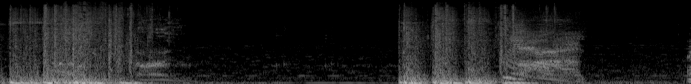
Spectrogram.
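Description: Bursts of gunfire from Space Wolves units firing armor-penetrating rounds in the Warhammer 40,000: Sanctus Reach strategy game, two dense rattling volleys of about two seconds each separated by a quieter pause, loud and close.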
